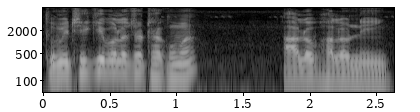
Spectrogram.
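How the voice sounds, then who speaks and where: A man voicing a caring, earnest young student in an audio drama, gentle and conversational. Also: medium pitch, animated, normal speed, pitched above the performer's own voice, natural voice. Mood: concerned.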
